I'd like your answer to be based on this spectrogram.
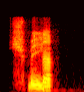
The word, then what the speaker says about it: Shmi: Shmi.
